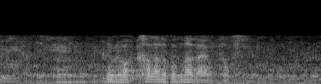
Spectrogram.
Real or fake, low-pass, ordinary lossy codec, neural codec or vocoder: fake; 7.2 kHz; AAC, 16 kbps; codec, 16 kHz, 2 kbps, FunCodec, trained on LibriTTS, 25 frames a second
